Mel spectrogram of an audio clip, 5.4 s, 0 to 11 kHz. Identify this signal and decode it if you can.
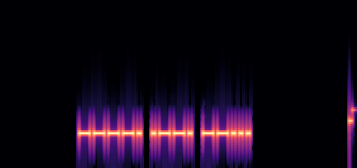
Morse code, heard as a keyed tone, about 22 wpm, 700 Hz. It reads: 9P7
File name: practice / 22wpm / Three Letter-Number Combinations - 22wpm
